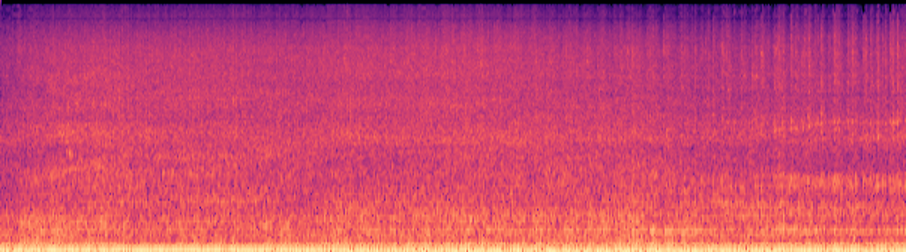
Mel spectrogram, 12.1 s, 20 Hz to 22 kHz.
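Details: 2003 Corvette C5, 18 years old, bought at auction, first start at the lot with no brakes or brake fluid: deep, loud, raw unmuffled V8 rumble at idle; no catalytic converters found, owner unsure it sounds right.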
